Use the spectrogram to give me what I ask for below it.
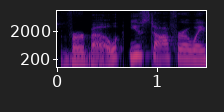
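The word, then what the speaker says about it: Vrbo: Airbnb and what's apparently pronounced verbbo used to offer a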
